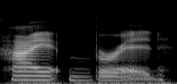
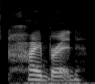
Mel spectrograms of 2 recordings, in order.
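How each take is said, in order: First: "Hybrid" stretched slowly into two syllables. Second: Said in the usual way. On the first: Shown as a demonstration. Teacher sounding out the word for spellers, "Hybrid" slow and segmented. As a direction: draw out both syllables of "Hybrid".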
